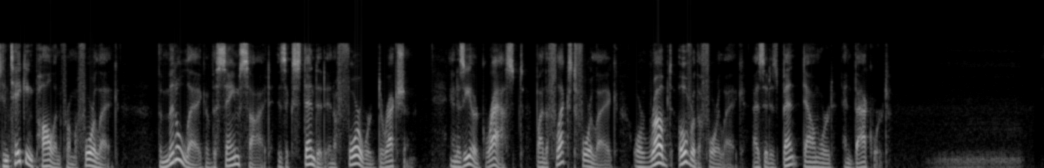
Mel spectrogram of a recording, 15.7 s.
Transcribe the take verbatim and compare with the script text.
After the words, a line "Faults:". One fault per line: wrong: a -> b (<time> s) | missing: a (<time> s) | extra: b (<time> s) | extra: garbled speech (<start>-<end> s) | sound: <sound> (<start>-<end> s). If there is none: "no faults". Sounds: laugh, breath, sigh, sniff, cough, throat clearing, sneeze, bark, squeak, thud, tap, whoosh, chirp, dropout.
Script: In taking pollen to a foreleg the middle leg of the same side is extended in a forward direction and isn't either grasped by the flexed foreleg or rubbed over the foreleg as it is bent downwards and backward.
In taking pollen from a foreleg the middle leg of the same side is extended in a forward direction and is either grasped by the flexed foreleg or rubbed over the foreleg as it is bent downward and backward.
Faults:
wrong: to -> from (0.9 s)
wrong: isn't -> is (6.9 s)
wrong: downwards -> downward (12.1 s)
sound: breath (13.8-15.4 s)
